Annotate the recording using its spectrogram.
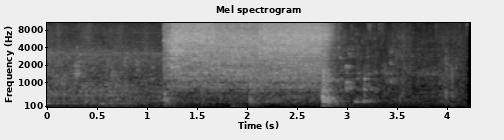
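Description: Water running from a bathroom tap for about a second and a half, turned on and off abruptly.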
